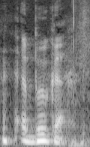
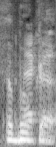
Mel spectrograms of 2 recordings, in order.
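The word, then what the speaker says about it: Egbuka: You don't have to pronounce the G.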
